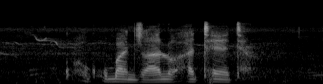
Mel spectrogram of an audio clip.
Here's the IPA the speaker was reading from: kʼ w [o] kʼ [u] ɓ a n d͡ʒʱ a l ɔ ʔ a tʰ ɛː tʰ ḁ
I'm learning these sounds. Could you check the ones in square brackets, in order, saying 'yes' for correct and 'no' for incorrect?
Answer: yes, yes

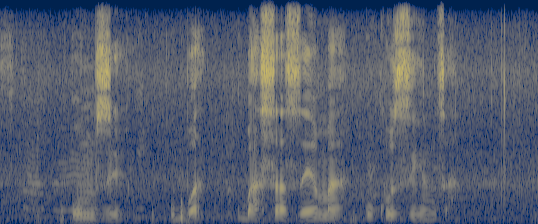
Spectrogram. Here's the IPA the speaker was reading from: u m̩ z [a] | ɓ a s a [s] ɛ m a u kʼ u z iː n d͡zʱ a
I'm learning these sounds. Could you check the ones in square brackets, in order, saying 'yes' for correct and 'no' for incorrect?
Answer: no, no

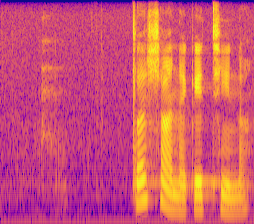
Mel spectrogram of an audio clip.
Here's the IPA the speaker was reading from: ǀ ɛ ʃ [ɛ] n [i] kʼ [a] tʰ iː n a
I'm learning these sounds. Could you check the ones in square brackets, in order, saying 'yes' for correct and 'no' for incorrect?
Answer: no, no, no

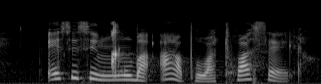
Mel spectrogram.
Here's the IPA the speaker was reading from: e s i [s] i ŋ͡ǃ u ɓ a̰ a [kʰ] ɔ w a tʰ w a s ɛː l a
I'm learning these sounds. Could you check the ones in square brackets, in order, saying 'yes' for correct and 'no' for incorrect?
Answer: yes, no

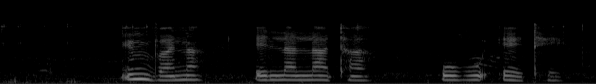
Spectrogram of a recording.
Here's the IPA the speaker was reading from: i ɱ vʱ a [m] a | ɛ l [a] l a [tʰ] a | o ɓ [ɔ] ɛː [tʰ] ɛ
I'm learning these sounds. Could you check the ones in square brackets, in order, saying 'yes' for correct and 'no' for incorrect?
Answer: no, yes, yes, no, yes

